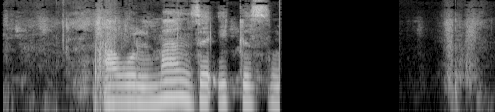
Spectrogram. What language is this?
Bebele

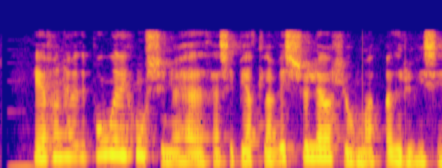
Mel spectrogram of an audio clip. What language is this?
Icelandic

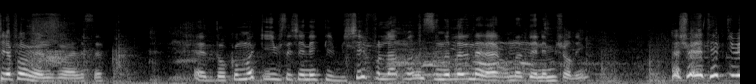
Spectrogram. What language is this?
Turkish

